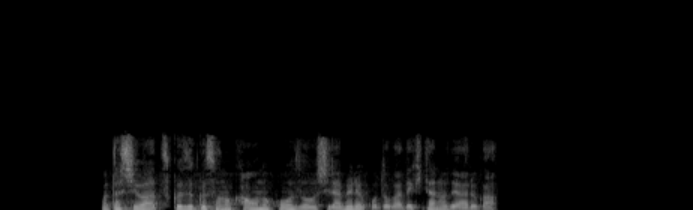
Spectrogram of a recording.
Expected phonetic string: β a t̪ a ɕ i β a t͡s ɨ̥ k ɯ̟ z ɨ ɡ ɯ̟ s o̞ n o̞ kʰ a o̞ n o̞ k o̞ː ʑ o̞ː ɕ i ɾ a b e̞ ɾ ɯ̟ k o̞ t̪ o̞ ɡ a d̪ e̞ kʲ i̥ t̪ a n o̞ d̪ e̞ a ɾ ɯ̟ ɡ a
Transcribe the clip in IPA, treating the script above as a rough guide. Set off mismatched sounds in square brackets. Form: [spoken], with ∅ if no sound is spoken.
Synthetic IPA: β a t̪ a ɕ i β a t͡s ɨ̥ k ɯ̟ z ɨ [k] ɯ̟ s o̞ n o̞ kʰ a o̞ n o̞ k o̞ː [z] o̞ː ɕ i ɾ a b e̞ ɾ ɯ̟ k o̞ t̪ o̞ ɡ a d̪ e̞ kʲ i̥ t̪ a n o̞ d̪ e̞ a ɾ ɯ̟ ɡ a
